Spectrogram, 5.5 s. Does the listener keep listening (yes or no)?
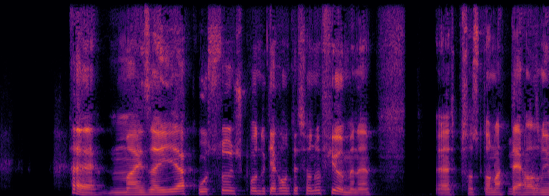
yes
